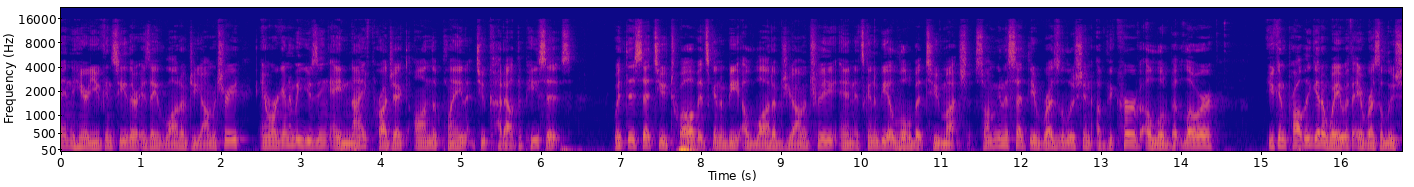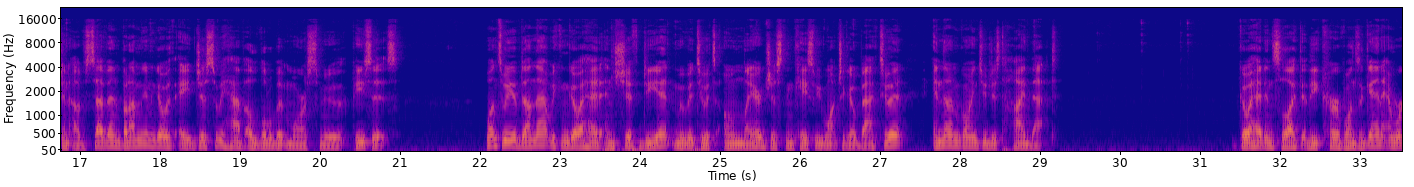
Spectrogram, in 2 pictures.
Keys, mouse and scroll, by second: 13.4-14.8 drag, 16.3 click, 16.6-20.8 drag, 20.9-21.7 scroll down 13, 22.3 scroll up 1, 23.5 shift+d, 24.5 m, 28.8 click, 29.6 click, 30.7 click.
